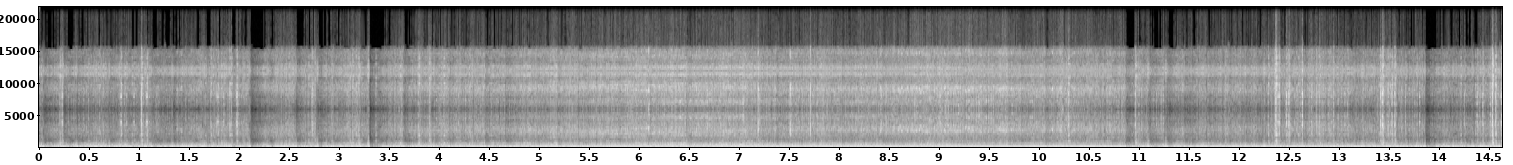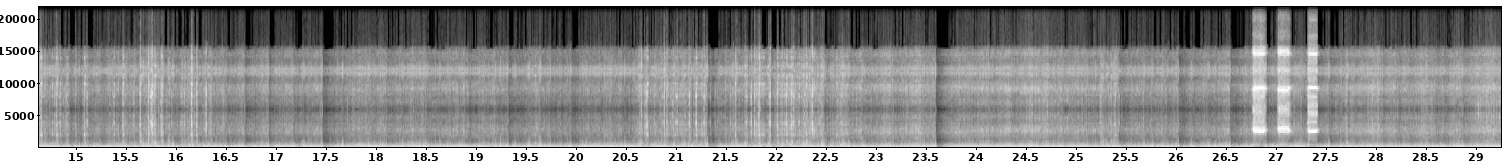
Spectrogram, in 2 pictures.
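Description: Honda GoldWing 1500's flat-six engine running at road speed on a mountain descent, under a loud steady rush of wind and road noise. Its pitch dips and then climbs again about ten seconds in, as the revs change through a bend.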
